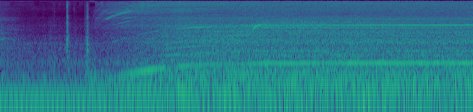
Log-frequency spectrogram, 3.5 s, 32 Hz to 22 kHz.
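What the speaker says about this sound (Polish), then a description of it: "odkurzacz 1200 W podłączamy obciążenie" A 1200 W vacuum cleaner powered through a Green Cell 2000W pure sine inverter wired to a car battery switches on after a couple of clicks, its motor whining up and then droning steadily and loudly close by.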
